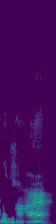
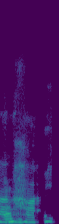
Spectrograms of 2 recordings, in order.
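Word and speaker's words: 男孩: 男孩呀，男孩， Nah, 男孩， nanhar ya. 男 Itu 孩， dia kalau Bapak nggak mau pakai R, benar bacanya Ah. nanhai ya. Tapi kalau mau pakai R, R-nya digabung ke HAI jadi bacanya nanhar.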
